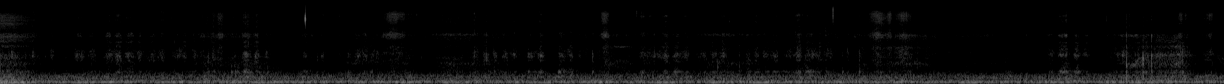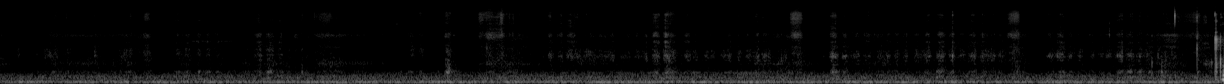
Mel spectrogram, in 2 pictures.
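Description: An extra fine ebonite fountain pen, locally made and filled with Daytone purple ink, writes on paper with a faint, steady scratching that continues quietly and alone for the whole stretch.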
